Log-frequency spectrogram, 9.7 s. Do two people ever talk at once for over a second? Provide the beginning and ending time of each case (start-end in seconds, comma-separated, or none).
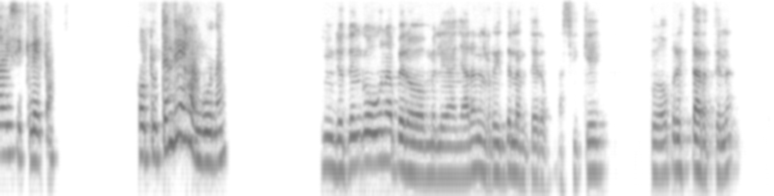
none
